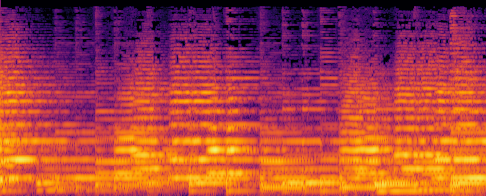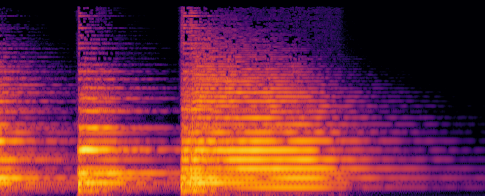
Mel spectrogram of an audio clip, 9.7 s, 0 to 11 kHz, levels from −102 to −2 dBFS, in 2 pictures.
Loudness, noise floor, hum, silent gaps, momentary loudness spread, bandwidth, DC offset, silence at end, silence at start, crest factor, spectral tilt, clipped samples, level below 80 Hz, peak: -16 LUFS; -62 dBFS; none; none; 12 LU; 9.6 kHz; under 0.1%; 1.2 s; 0 s; 16 dB; -7 dB/octave; under 0.1%; -50 dBFS; 0 dBFS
